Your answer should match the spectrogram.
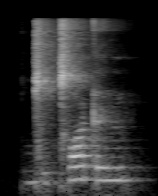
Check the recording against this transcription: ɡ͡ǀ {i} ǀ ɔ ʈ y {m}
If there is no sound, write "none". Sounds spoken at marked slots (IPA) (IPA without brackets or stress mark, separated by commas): y, m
